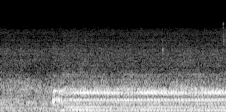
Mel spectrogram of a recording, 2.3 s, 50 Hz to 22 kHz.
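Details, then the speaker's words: Magic Chef 1.7 portable washer, five years old, on the spin cycle: a steady low hum with a faint whine that never builds up; the motor runs but the drum does not spin. "supposed to be spinning. That's the noise. It's supposed to be spinning. And it's still not spinning."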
